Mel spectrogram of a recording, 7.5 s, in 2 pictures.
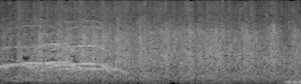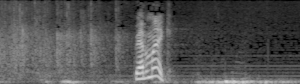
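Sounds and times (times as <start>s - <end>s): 
audience clapping: 0.0s - 5.6s
speech: 5.5s - 6.0s.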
